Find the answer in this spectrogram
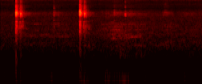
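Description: Two faint, sharp clicks about two-thirds of a second apart, then a softer bit of handling noise.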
